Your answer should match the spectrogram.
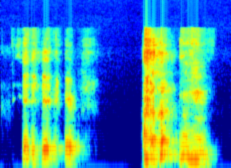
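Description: A man laughing: a few short bursts of laughter in the first second, then more voice near the end.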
